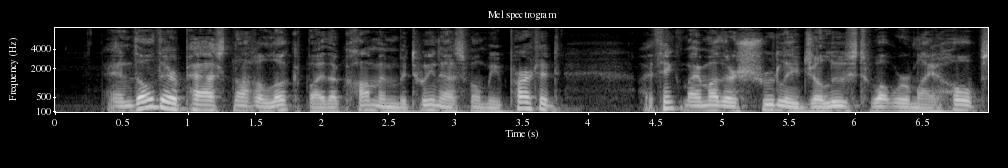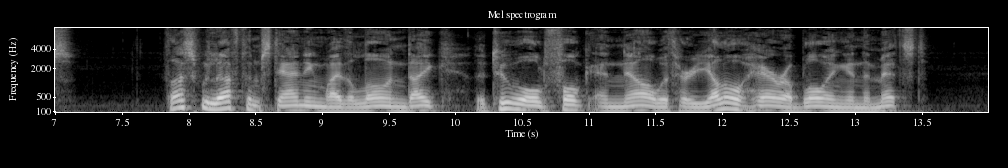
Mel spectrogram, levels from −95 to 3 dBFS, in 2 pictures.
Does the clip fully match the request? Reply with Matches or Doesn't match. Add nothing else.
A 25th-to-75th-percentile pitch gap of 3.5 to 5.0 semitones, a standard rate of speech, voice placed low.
Doesn't match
